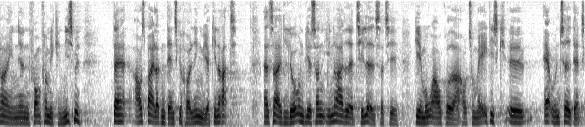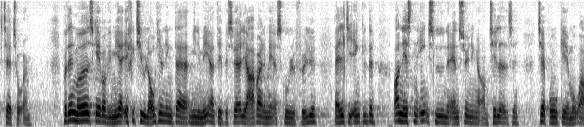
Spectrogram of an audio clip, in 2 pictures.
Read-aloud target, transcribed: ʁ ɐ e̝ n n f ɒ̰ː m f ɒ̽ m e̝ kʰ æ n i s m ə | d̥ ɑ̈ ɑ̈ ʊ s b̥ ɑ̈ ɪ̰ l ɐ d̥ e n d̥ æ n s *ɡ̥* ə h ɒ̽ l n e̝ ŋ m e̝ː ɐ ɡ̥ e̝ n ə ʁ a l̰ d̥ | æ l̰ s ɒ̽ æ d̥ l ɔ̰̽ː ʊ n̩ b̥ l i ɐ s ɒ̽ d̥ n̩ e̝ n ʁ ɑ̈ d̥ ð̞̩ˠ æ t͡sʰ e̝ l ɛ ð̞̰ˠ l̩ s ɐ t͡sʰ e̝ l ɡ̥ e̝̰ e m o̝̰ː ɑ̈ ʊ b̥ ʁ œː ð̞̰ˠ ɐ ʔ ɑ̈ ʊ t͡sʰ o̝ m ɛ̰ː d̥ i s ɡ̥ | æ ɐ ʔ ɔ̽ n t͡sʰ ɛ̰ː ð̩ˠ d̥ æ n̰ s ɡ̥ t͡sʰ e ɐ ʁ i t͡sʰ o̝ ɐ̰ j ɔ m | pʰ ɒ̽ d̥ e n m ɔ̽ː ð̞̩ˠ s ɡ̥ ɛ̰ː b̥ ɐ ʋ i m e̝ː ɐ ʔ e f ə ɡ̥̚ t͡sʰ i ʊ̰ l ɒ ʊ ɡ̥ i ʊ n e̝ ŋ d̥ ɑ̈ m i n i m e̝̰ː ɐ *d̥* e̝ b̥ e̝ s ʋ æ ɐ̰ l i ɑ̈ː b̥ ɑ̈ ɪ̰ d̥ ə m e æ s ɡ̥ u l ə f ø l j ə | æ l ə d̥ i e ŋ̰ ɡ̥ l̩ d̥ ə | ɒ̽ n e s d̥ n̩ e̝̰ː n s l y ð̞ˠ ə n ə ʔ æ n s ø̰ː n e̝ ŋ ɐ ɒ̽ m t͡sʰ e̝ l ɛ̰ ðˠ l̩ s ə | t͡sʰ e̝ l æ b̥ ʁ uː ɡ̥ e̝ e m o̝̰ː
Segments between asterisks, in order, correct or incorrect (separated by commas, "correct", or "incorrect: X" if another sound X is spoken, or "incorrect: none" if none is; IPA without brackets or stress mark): correct, correct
